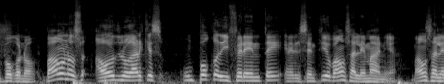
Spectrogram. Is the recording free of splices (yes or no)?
yes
